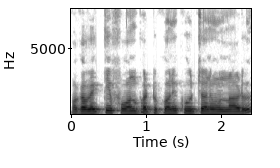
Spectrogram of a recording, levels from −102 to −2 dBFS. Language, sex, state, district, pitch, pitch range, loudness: Telugu, male, Telangana, Hyderabad, 150 Hz, 145-155 Hz, -15 LUFS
